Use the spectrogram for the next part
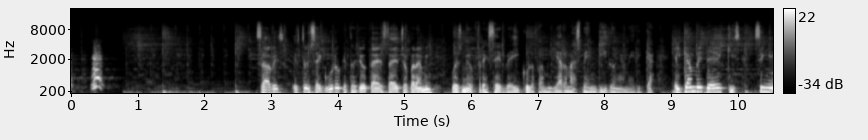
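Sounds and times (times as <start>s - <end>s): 
dog barking in a dog food commercial: 0.0s - 0.8s
steady sound: 0.0s - 10.5s
speech: 2.8s - 10.5s.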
